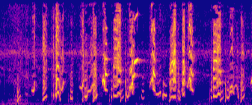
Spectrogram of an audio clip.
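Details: Parrots calling loudly and continuously, a rapid jumble of harsh, screechy squawks and chattering notes that jump up and down in pitch, with no other sounds heard.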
